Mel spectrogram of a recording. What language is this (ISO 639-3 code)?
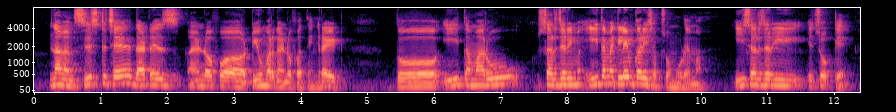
guj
